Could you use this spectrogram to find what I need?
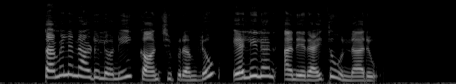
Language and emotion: Telugu, neutral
